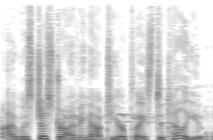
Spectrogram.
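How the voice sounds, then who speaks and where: A woman reading the part of a genial, teasing male doctor in an audiobook, brisk and kindly. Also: medium pitch, animated, a little hiss or hum, natural voice. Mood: brisk, friendly. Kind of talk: audiobook character acting.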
